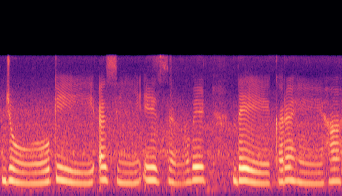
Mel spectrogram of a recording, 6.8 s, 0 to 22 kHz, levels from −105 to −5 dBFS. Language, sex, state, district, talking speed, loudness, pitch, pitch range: Punjabi, female, Punjab, Kapurthala, 70 wpm, -18 LUFS, 210 Hz, 185-230 Hz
